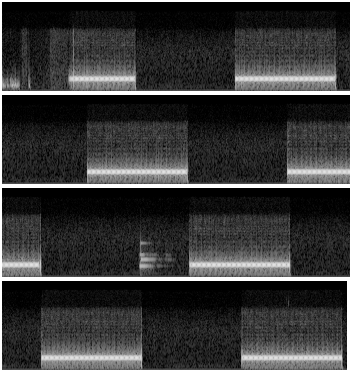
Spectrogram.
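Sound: telephone dial tone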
